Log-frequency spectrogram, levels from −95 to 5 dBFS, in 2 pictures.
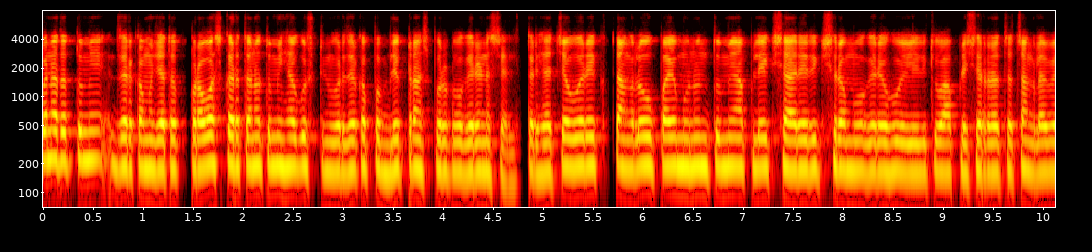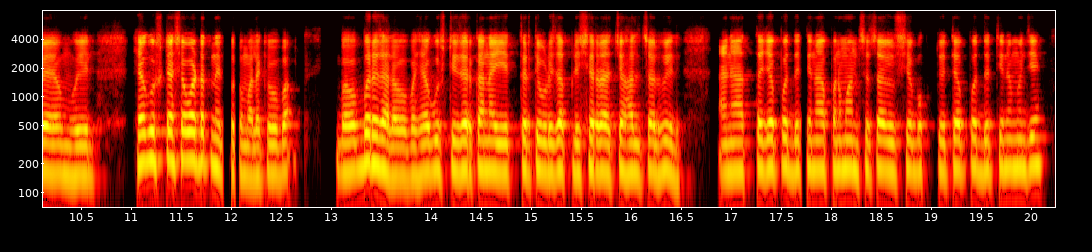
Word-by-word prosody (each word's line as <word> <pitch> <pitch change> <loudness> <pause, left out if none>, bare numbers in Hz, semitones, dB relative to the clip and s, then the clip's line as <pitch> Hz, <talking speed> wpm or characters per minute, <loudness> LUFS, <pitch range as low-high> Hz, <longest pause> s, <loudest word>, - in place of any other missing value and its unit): पण 220 0 +1
आता 215 -1 +4
तुम्ही 220 0 0 0.2
जर 185 0 +2
का 185 - +1
म्हणजे 180 0 +2
आता 180 0 +2
प्रवास 190 +2 +4
करताना 190 -1 +3
तुम्ही 190 -1 0
ह्या 185 0 +2
गोष्टींवर 175 -3 -3
जर 175 +1 +1
का 185 +1 -1
पब्लिक 175 0 0
ट्रान्सपोर्ट 180 -2 -1
वगैरे 170 0 +1
नसेल, 165 -6 -4
तर 170 -2 0
ह्याच्यावर 180 +4 +1
एक 190 -1 0
चांगला 185 -1 +2
उपाय 190 0 +3
म्हणून 185 0 0
तुम्ही 190 0 +1
आपले 185 0 0
एक 180 -1 -3
शारीरिक 175 -1 +3
श्रम 180 -2 +1
वगैरे 170 0 0
होईल 165 -1 0
किंवा 170 -1 0
आपल्या 165 0 -3
शरीराचा 165 -1 0
चांगला 165 -1 -1
व्यायाम 160 -2 +1
होईल. 150 0 -1 0.4
ह्या 200 - +6
गोष्टी 220 0 +2
अशा 215 +1 +4
वाटत 215 -1 +3
नाहीत 180 -4 -2
का - - -1
तुम्हाला 150 -2 -3
की 150 - -6
बाबा, 160 +1 -1 0.5
बाबा 165 0 +2
बरं 205 -1 +4
झालं 165 -5 +2
बाबा, 150 +1 -3
ह्या 160 +2 0
गोष्टी 170 0 -3
जर 175 0 +5
का 180 - +5
नाही 170 -1 +4
आहेत 160 0 -4
तर 175 - +1
तेवढीच 165 -1 0
आपल्या 170 -2 0
शरीराची 170 -1 +2
हालचाल 165 0 -1
होईल. 160 -3 -2 0.4
आणि 160 +1 0
आत्ता 165 +1 -1
ज्या 180 +1 +4
पद्धतीनं 175 0 -1
आपण 175 +1 -2
माणसाचं 175 0 -2
आयुष्य 170 0 -1
बघतोय 170 0 -7
त्या 180 -1 +2
पद्धतीनं 180 0 -4
म्हणजे, 180 +2 -1
175 Hz, 215 wpm, -26 LUFS, 165-185 Hz, 0.5 s, ह्या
